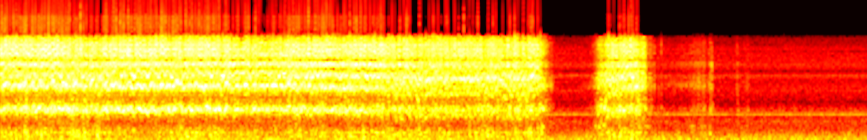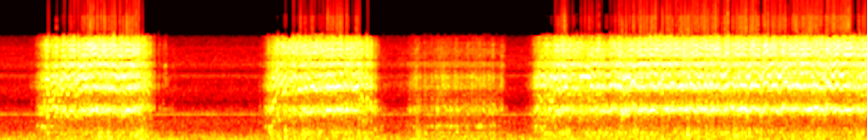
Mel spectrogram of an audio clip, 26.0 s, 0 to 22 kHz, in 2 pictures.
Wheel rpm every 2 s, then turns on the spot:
230, 230, 220, 190, 80, 10, 20, 130, 70, 100, 90, 220, 230.
18-20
